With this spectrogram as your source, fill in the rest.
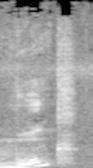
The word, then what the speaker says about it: Munch: and even though it's spelled munch it's actually pronounced Luke so edvard monk was Norwegian born in 1863 died in 1944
